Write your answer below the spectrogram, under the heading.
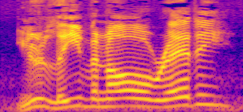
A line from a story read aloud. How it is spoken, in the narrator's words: Mater asked them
